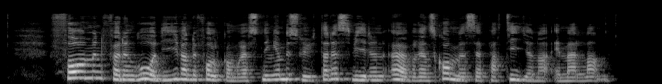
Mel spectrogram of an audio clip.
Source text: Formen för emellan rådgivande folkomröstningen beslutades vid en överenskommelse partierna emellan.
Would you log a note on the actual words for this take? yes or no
yes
